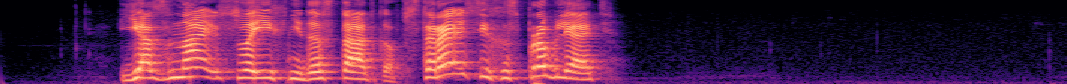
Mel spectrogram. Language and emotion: Russian, angry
